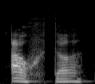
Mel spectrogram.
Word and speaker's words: átta: Then átta. A with an accent is ow. We have our double T's, so we're going to have that pre-aspiration. And then A is just ah. So átta, átta, níu.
